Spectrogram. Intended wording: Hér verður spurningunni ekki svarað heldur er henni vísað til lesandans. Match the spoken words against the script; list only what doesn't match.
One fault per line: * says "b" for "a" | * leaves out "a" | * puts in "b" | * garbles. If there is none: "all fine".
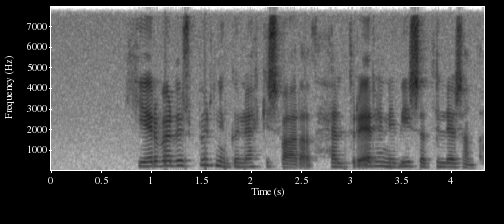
all fine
